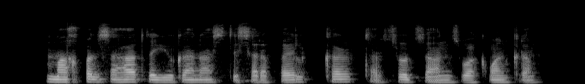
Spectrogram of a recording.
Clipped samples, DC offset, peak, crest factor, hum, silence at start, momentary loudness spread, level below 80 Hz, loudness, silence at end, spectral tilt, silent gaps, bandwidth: under 0.1%; under 0.1%; -8 dBFS; 20 dB; none; 0.45 s; 10 LU; -62 dBFS; -28 LUFS; 0.45 s; -7 dB/octave; none; 7.2 kHz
